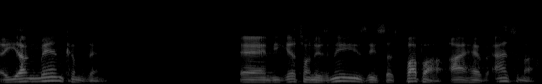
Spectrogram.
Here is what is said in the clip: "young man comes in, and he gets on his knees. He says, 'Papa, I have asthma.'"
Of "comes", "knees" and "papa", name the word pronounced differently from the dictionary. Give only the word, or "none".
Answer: none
